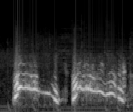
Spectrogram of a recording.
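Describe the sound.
A person's voice imitates a turkey gobble in two drawn-out, warbling calls that slide downward in pitch, fairly loud, with a short pause between them, performed live on air as part of a turkey-imitation challenge.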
